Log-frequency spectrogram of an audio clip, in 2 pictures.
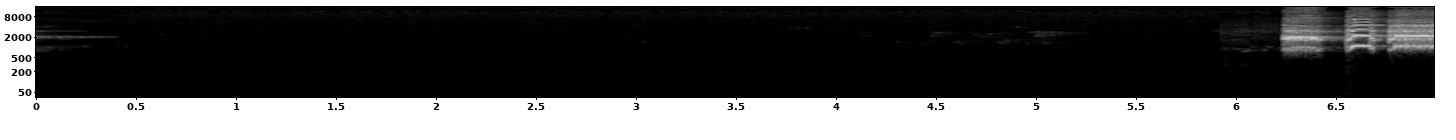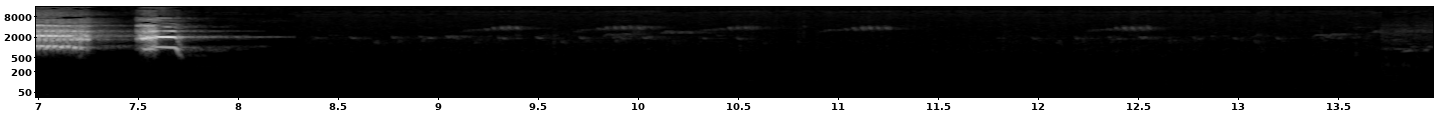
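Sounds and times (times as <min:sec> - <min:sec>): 
junglefowl crowing: 0:06.2 - 0:07.9.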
